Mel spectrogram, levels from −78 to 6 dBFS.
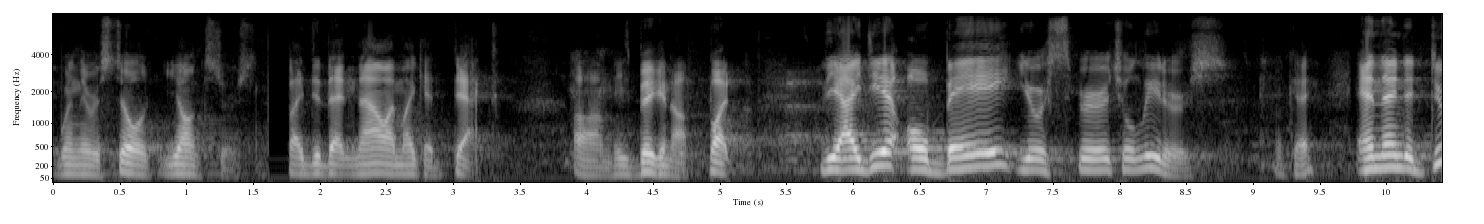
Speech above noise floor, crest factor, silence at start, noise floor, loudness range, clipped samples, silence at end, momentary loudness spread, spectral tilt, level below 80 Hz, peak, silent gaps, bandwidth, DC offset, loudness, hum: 32 dB; 20 dB; 0 s; -52 dBFS; 8 LU; under 0.1%; 0 s; 17 LU; -6.5 dB/octave; -56 dBFS; 0 dBFS; none; 7.8 kHz; under 0.1%; -19 LUFS; none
